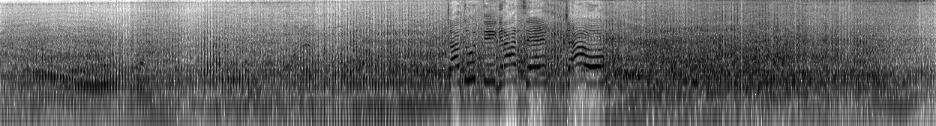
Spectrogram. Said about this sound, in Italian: Aspettiamo l'elicottero e via verso un nuovo caso.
